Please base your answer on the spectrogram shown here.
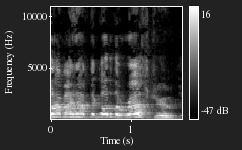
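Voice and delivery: high, loud mock distress; joking panic. Shaken passenger after a wild car ride, joking panic. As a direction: cry out in comic urgency. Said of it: "of course he was joking around".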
